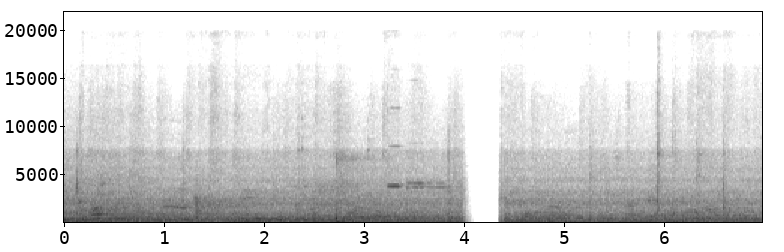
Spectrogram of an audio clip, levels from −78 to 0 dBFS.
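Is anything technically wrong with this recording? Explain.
Yes. A long network dropout runs from 3.99 to 4.38 s: the last sound continues as a fading buzz, then about 240 ms of near-silence follows. The likely cause is a stream gap where the receiver stretched old audio before resuming, with about 360 ms lost.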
